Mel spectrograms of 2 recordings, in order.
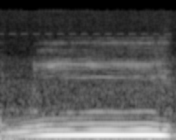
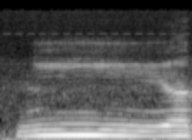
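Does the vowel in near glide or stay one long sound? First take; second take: one sound; glide. First: The vowel stays one long steady sound. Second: The vowel glides into a second vowel sound. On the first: "にーとかね" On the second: "にーやと言わずに"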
